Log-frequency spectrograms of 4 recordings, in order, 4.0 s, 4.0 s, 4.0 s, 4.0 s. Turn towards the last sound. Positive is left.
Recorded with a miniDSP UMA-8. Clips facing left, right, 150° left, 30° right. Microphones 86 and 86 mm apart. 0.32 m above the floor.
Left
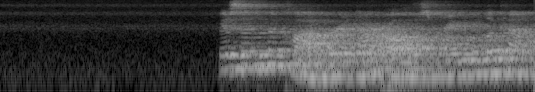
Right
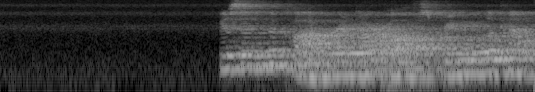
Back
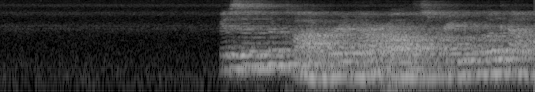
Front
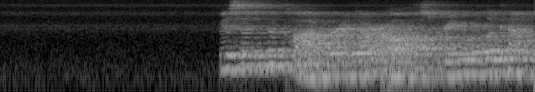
turn(degrees=60)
